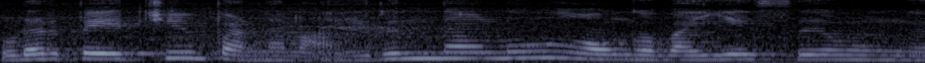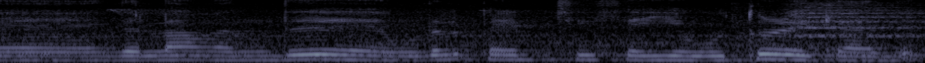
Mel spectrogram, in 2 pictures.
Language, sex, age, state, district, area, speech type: Tamil, female, 18-30, Tamil Nadu, Ariyalur, rural, spontaneous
